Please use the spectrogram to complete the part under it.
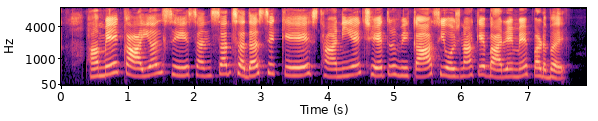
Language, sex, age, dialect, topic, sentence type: Maithili, female, 36-40, Angika, banking, statement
